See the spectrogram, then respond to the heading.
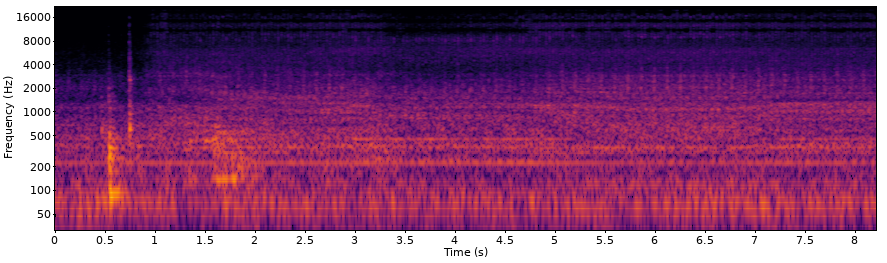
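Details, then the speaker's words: Hyundai Elantra at auction running with hood up; after a short rev a light quick regular top-end tick over idle, not from belt or exhaust, getting louder with revs. "Okay, it sounds like it's ticking. The engine sounds like it has a tick. Does not come from the belt, exhaust, none of that. And when you rev it up, it gets louder and louder."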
